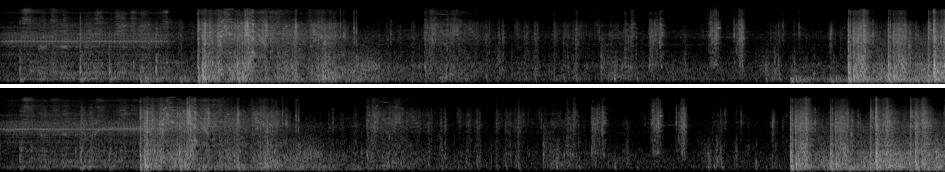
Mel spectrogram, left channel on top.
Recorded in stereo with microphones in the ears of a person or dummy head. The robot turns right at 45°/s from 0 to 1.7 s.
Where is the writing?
5° left, 3 m; by 1.8 s 75° left, 3 m.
